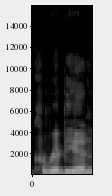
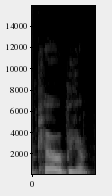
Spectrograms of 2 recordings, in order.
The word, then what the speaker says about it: Caribbean: harassment or a harassment is it Caribbean or Caribbean so if you know foreign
